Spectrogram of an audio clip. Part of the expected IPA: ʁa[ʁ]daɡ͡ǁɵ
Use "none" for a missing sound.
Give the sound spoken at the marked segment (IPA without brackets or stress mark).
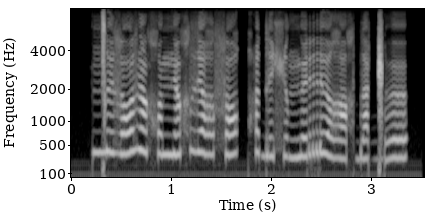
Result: χ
